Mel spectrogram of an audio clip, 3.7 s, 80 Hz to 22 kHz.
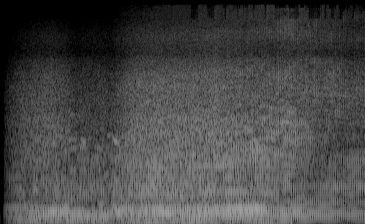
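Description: Ducati 500 Desmo motorcycle climbing the Colombres hill climb, its engine a loud, close, sustained roar that swells steadily and holds a strong revving drone throughout.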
